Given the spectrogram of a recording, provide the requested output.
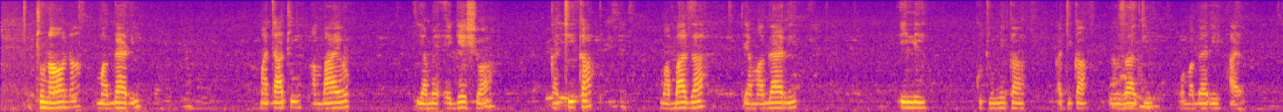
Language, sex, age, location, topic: Swahili, male, 25-35, Nairobi, finance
